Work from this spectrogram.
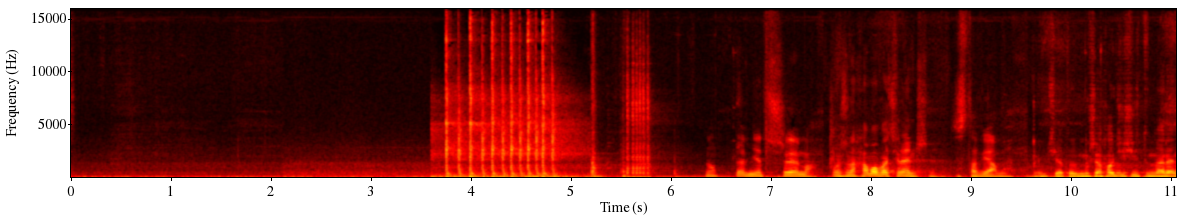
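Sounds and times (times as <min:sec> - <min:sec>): low steady hum: 0:00.0 - 0:04.2
rapid mechanical rattling: 0:03.6 - 0:05.2.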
